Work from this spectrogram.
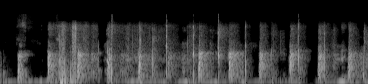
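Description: A church congregation claps in a rapid, uneven burst of many hands, loud and close, with shouts and voices mixed through the applause.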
